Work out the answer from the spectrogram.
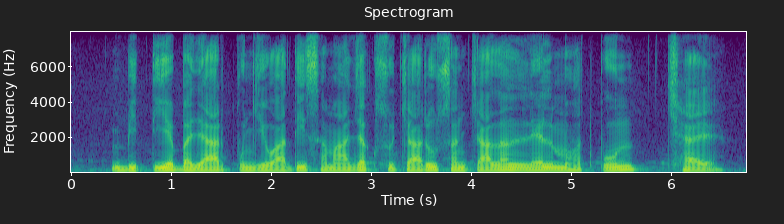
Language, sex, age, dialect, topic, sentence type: Maithili, male, 18-24, Eastern / Thethi, banking, statement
